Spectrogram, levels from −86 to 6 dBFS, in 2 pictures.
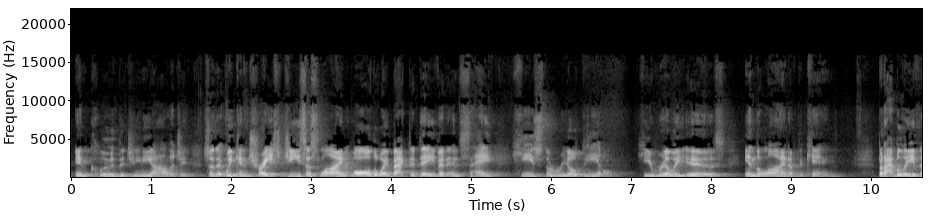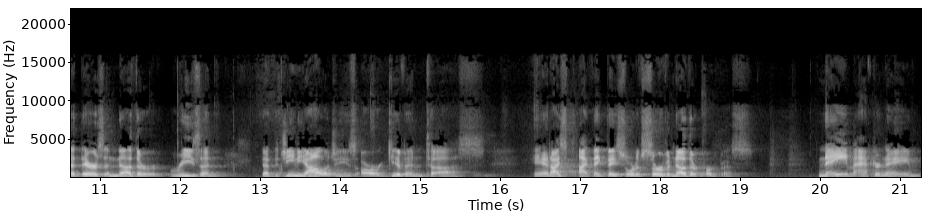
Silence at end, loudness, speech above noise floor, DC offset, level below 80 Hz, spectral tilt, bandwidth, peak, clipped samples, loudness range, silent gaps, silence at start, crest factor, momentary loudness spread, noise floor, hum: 0 s; -17 LUFS; 34 dB; under 0.1%; -60 dBFS; -4.5 dB/octave; 16 kHz; 0 dBFS; under 0.1%; 5 LU; none; 0.05 s; 18 dB; 13 LU; -52 dBFS; none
